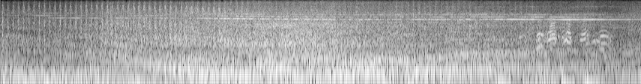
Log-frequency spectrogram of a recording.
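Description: A helicopter engine roars and its rotor thumps overhead, passing by.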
